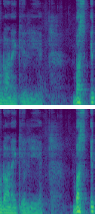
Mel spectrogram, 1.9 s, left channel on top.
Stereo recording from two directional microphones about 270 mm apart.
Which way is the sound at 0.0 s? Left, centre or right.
Centre.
